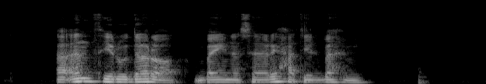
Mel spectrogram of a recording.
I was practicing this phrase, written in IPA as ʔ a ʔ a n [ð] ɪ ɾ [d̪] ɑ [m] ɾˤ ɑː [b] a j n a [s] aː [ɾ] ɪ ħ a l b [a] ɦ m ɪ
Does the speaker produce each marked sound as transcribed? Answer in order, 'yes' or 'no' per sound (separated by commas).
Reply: no, yes, no, yes, yes, yes, yes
